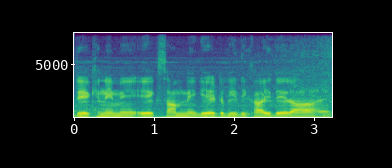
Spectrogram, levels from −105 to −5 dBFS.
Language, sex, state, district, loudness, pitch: Hindi, male, Madhya Pradesh, Katni, -16 LUFS, 110 Hz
